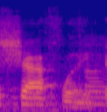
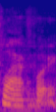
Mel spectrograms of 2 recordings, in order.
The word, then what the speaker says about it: Schlafly: Who the hell is Phyllis Schlafly? – It's Schlafly.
